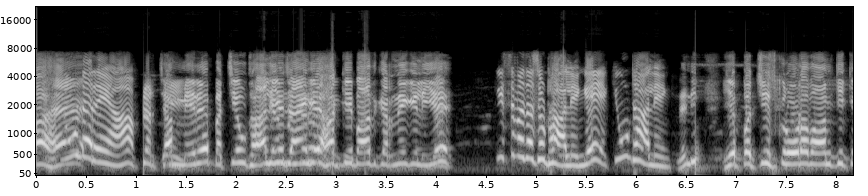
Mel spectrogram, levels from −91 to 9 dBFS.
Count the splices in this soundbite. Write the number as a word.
two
